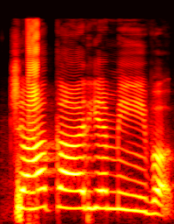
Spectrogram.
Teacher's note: चा कार्यमेव, देखिए चा यानी च और अकार्य, अकार्य का अ और च की अ और अ मिलकर आ बन गया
